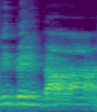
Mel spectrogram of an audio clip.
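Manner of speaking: da in liberdade stressed and lengthened. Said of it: "essa sílaba dá, aí eu prolongo um pouco mais".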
